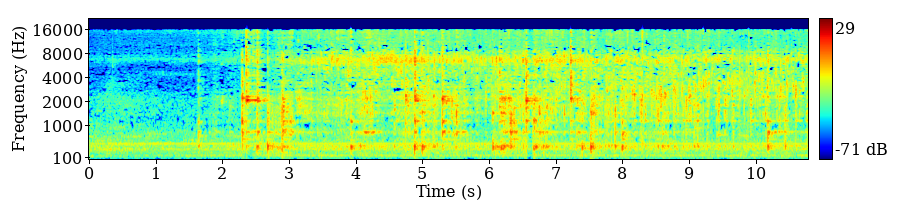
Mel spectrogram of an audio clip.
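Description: Whole spices (star anise, bay leaves, cinnamon, cumin) sizzling and crackling in hot ghee in an aluminium pressure cooker, with a spoon stirring and clinking against the pot. The sizzling starts suddenly about two seconds in.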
